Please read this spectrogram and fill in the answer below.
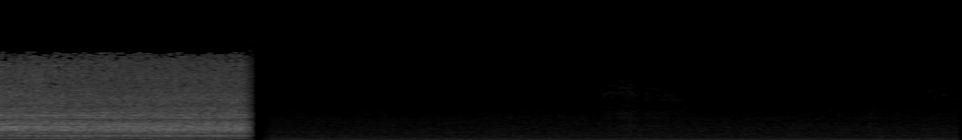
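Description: Rotary carpet-cleaning extraction machine running with its vacuum hose, a loud steady rushing noise. It cuts off abruptly about two and a half seconds in, leaving a much quieter steady hum.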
